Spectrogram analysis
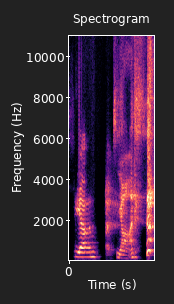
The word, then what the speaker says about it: Siahn: Siahn. I've been saying her name wrong for years, and so right.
